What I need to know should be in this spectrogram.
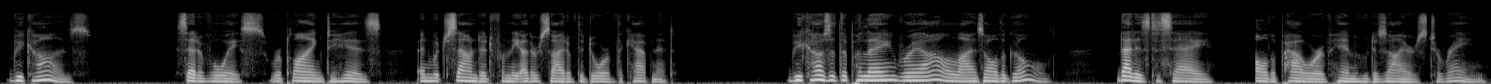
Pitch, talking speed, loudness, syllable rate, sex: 145 Hz, 165 wpm, -21 LUFS, 4.9 syllables/s, female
